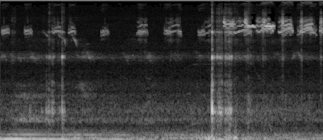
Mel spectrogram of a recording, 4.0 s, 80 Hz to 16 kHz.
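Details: Eurasian blue tit nest box, 19 May 2019, feeder filled with waxworms: scattered short high chirps, a sharp knock near the middle, then denser high twittering, all over a steady hum.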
